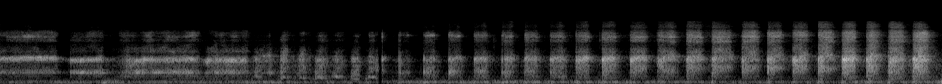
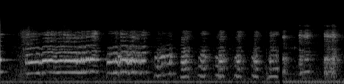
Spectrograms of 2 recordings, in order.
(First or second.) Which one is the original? second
